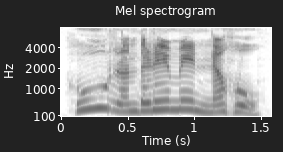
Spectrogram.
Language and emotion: Sindhi, neutral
